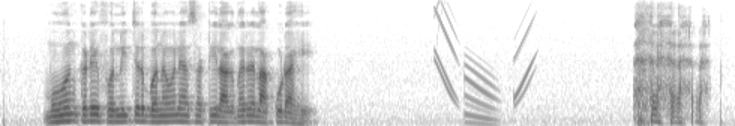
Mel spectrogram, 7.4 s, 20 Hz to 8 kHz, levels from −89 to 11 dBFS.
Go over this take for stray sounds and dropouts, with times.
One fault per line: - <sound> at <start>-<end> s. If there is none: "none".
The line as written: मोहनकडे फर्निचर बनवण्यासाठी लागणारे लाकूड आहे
- chirp at 4.3-5.4 s
- laugh at 6.3-7.1 s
